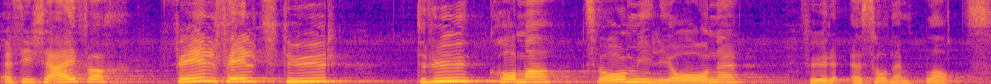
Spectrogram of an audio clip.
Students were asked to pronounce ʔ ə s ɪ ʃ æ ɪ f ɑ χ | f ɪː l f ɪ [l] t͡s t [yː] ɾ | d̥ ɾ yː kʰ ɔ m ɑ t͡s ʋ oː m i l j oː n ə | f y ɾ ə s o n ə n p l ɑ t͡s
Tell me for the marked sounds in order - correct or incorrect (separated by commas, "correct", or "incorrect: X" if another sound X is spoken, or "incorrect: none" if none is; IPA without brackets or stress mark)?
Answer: correct, correct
